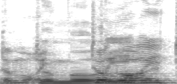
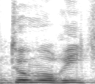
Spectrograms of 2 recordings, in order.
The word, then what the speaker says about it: Tomori: Mais bon, sachant que euh, ah, comment il s'appelle le défenseur anglais euh, Tomari Non. Euh, Tomori. Tomori.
